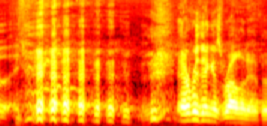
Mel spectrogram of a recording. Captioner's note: laughter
